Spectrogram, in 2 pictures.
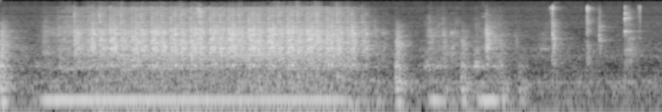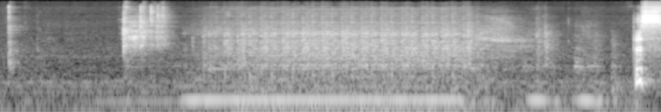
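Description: A smooth-running sewing machine stitches rows of a Triangle Tango quilt in two steady whirring bursts of a few seconds each, separated by a pause filled with light clicks and handling sounds.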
